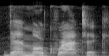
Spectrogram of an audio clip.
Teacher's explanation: We see that the second last syllable is taking the stress and we see that little marking on our phonetic notation as well.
